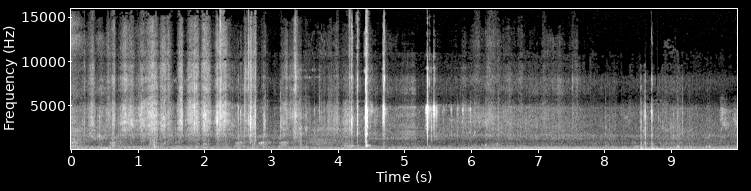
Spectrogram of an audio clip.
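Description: Gear oil being poured from a plastic quart bottle into a motorcycle's primary chaincase: light scrapes and rubbing of the bottle against the fill opening, with a few sharp plastic clicks about halfway through, over a faint steady low hum that stops about eight seconds in.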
